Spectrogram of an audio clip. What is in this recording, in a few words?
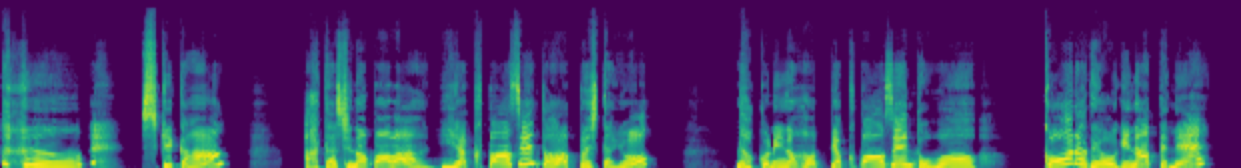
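GAIN, Japanese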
